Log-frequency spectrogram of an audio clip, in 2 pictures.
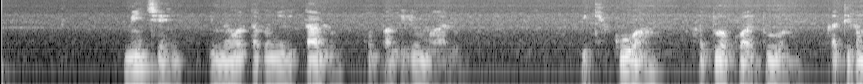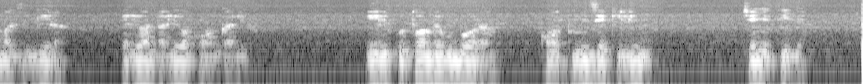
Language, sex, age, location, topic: Swahili, male, 18-24, Dar es Salaam, agriculture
